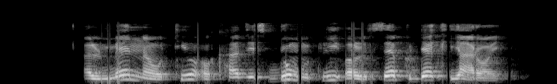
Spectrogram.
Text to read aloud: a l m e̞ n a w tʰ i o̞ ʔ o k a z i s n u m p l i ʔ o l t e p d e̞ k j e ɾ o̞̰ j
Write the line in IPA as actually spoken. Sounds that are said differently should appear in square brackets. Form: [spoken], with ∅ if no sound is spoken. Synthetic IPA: a l m e̞ n a w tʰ i o̞ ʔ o [kʰ] a z i s [d] u m p l i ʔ o l [s] e p d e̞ k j [a] ɾ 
